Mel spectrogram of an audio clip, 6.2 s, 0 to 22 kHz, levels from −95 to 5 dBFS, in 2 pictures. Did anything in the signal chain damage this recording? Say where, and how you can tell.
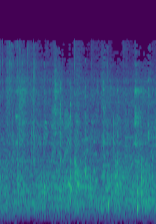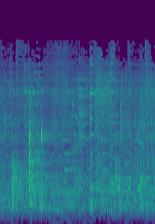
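Yes, at the codec stage. Throughout, the treble stops abruptly at 11.3 kHz and the sound turns watery and swirly, with smeared attacks. That points to likely MP3 compression at about 48 kbps: the starved encoder drops the top band and toggles weak frequency lines between frames.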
